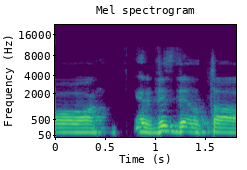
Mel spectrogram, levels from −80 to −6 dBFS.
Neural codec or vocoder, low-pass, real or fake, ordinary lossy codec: none; 10.8 kHz; real; AAC, 48 kbps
